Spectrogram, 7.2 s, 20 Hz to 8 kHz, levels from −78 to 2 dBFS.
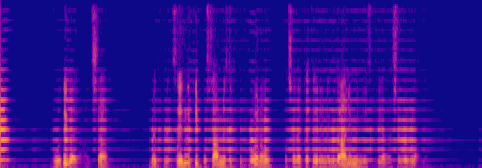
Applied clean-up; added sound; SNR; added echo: neural mask model RNNoise.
